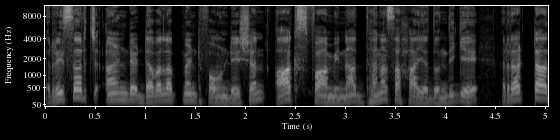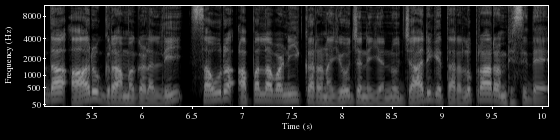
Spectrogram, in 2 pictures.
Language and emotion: Kannada, neutral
